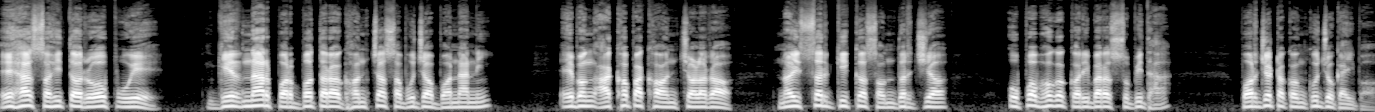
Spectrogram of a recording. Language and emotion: Odia, neutral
